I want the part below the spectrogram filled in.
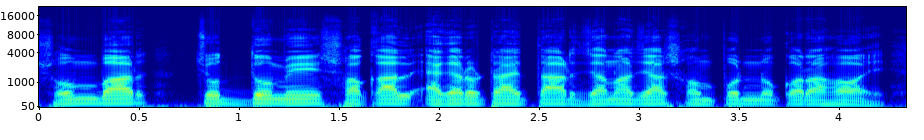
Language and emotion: Bengali, neutral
